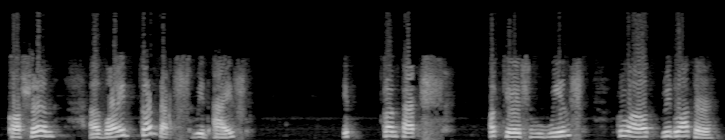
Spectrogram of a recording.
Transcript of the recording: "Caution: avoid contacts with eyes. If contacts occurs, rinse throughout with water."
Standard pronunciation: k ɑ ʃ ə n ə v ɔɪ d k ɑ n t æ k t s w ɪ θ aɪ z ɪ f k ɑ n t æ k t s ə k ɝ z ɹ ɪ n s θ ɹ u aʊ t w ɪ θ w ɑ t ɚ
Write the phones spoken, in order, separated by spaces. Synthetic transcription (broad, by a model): k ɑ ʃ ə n ə v ɔɪ d k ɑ n t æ k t s w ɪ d aɪ s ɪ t k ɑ n t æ k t s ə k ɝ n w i l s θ ɹ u aʊ t w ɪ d w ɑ t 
